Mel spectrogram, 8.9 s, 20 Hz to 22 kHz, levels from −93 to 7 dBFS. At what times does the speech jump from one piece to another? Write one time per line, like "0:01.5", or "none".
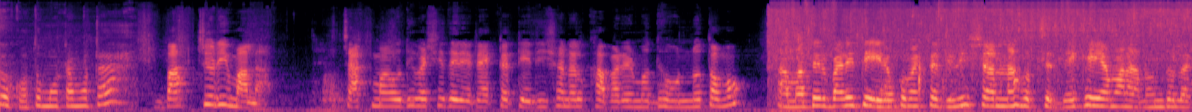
0:01.0
0:05.7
